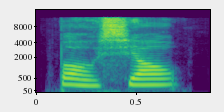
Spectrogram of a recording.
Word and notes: 报销: bào xiāo

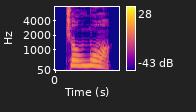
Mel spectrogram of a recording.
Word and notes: 周末: zhōu mò

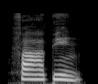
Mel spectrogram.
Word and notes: 发病: fā bìng

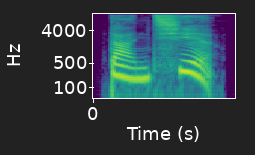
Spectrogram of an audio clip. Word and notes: 胆怯: dǎn qiè

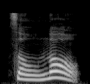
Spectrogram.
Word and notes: 走漏: zǒu lòu

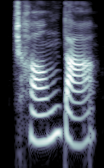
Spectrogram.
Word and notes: 长达: cháng dá

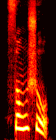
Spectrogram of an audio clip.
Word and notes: 松树: sōng shù

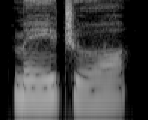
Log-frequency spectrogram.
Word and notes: 没辙: méi zhé

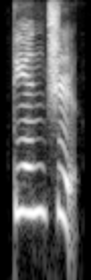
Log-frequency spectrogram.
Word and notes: 编制: biān zhì

